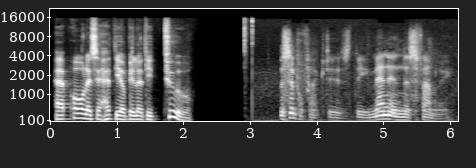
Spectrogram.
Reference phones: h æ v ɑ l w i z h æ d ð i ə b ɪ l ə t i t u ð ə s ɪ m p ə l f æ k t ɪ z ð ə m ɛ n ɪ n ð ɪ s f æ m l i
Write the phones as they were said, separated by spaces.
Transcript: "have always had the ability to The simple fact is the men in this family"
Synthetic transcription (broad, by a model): h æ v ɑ l w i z h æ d ð i ə b ɪ l ə t i t u ð ə s ɪ m p ə l f æ k t ɪ z ð ə m ɛ n ɪ n ð ɪ s f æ m l i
